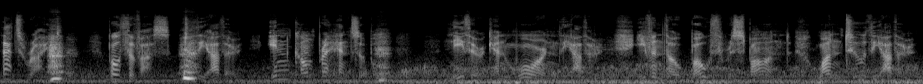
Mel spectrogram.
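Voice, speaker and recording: A young man's recorded self in a radio drama, cruel and coolly mocking. The delivery is theatrical, with big swings of pitch, on a clearly noisy, hissy recording. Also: big pitch swings, moderate pace. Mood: cool, detached. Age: 20s. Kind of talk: old-time radio drama acting.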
